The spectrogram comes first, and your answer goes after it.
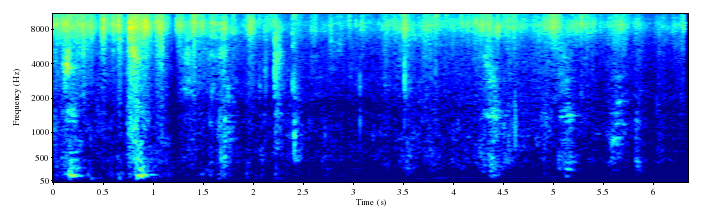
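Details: Central Asian Shepherd (Alabai) puppies in Charlotte, North Carolina; soft, short yelps or whimpers in a loose series, two louder ones near the start and fainter ones roughly every second after, in a quiet indoor setting.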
